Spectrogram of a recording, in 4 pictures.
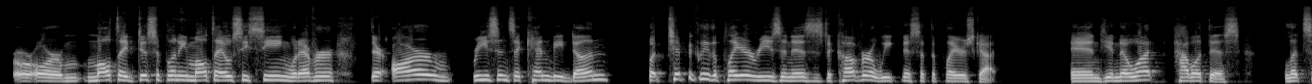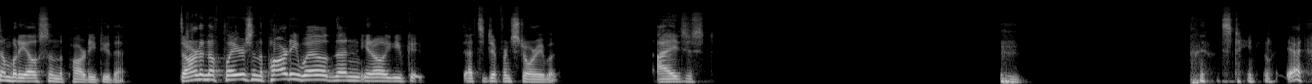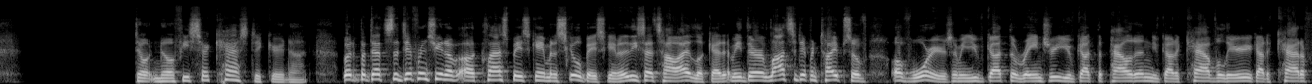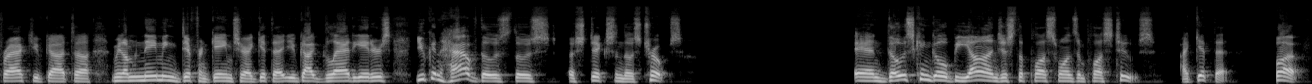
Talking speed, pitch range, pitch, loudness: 190 wpm, 150-195 Hz, 170 Hz, -20 LUFS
